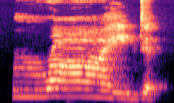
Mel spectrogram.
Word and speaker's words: ride: Rid, if I add an E, now the E is going to go over to the I and it's going to say your name, I. And it's going to say ride.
